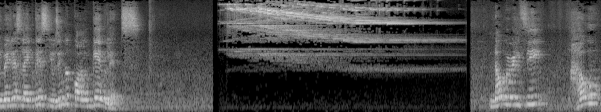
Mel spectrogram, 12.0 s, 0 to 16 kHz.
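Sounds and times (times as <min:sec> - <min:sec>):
high-pitched transition chime: 0:04.4 - 0:09.4.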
